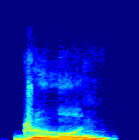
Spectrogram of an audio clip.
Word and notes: groom: Indian

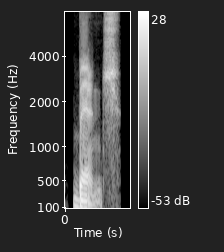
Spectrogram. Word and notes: bench: British English

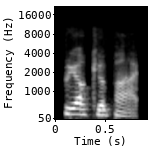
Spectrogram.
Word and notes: preoccupy: Indian

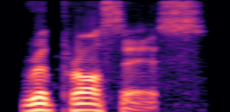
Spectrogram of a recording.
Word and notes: reprocess: British English

